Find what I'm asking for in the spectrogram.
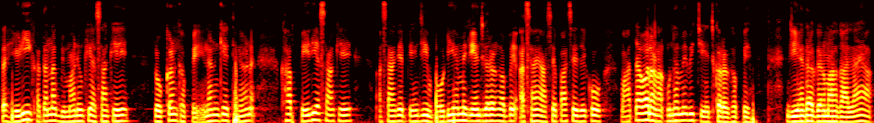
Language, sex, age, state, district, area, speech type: Sindhi, male, 18-30, Gujarat, Surat, urban, spontaneous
